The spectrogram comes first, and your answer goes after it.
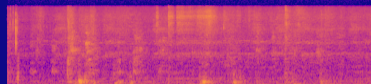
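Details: Three Australian Shepherd puppies, seven and a half weeks old, wrestling and playing together; soft, low grunting growls and snuffles come in short bursts amid scuffling and panting, with a faint room hum behind.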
